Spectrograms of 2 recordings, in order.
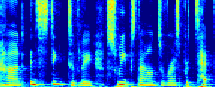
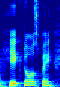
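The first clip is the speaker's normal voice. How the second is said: usual speaking voice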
